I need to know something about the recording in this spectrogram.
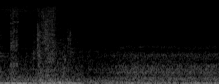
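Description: A small flying drone whirs and hisses as its thruster fires.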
